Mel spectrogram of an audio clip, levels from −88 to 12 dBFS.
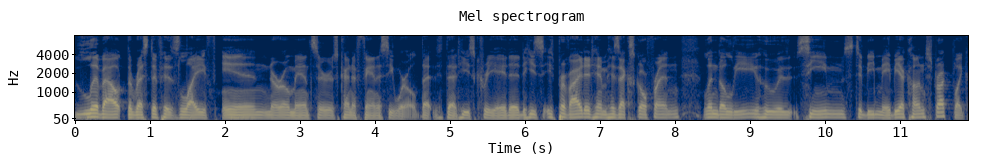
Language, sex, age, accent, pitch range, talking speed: English, male, 30-49, American, 100-120 Hz, 170 wpm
